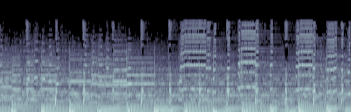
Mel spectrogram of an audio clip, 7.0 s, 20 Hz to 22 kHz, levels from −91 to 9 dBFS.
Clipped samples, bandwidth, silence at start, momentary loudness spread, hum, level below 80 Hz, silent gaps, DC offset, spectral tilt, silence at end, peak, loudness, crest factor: under 0.1%; 11.5 kHz; 0 s; 4 LU; none; -22 dBFS; none; under 0.1%; -4.5 dB/octave; 0 s; -2 dBFS; -18 LUFS; 16 dB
